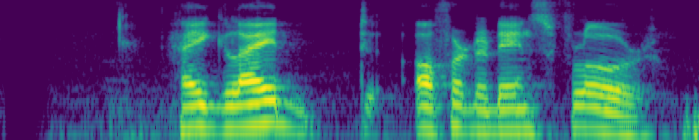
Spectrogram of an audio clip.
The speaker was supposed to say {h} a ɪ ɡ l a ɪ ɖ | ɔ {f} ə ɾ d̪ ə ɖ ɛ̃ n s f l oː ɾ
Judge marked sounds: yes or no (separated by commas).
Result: yes, yes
